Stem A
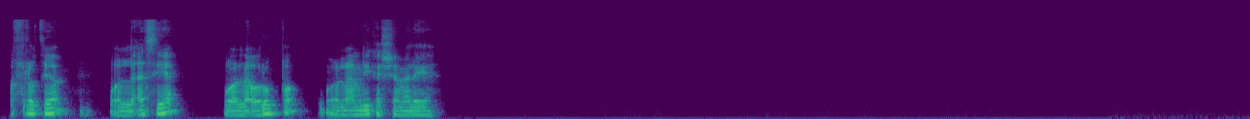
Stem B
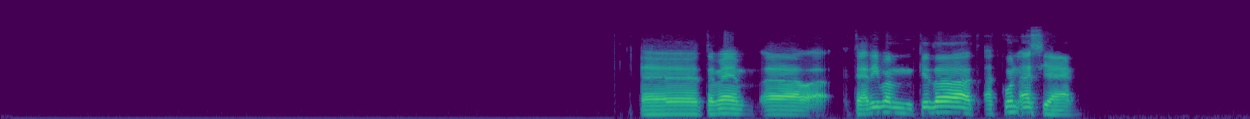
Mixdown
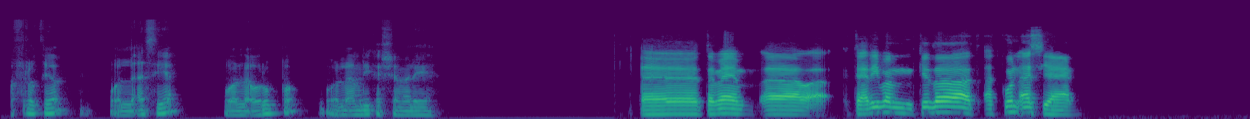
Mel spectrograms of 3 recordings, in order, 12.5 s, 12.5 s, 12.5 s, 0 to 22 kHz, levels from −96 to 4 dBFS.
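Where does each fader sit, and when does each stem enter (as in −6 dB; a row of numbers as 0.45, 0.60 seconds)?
−13.5, −3.0 decibels; 0.00, 0.00 seconds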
